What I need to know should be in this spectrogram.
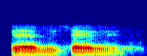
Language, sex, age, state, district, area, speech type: Malayalam, male, 45-60, Kerala, Kottayam, rural, conversation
